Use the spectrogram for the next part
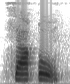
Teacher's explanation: سا کو نرم اور قاف کو موٹا ادا کریں گے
